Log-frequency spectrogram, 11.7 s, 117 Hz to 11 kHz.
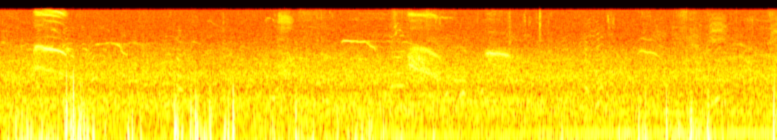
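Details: Common sandpiper recorded at the ría do Burgo estuary in 2006: thin, high whistled notes, some short and level, others sliding downward, scattered through the clip over steady low rumbling wind noise.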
